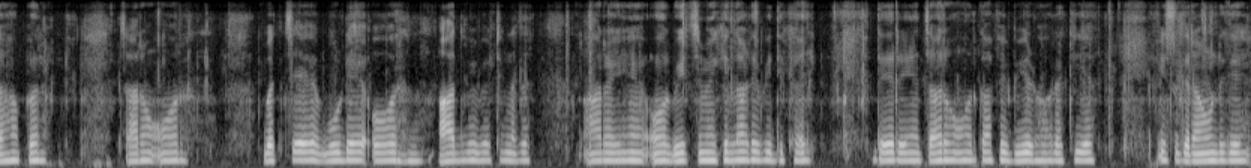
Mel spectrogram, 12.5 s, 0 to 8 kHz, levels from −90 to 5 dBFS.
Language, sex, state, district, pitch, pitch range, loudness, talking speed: Hindi, male, Rajasthan, Nagaur, 145 Hz, 140-150 Hz, -21 LUFS, 155 wpm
